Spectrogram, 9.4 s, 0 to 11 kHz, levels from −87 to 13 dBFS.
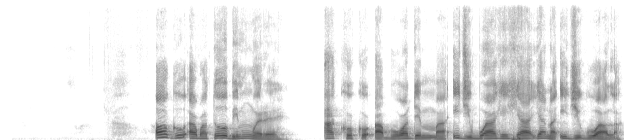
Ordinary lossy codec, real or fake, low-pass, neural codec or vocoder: none; fake; none; vocoder, 22.05 kHz, 80 mel bands, WaveNeXt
